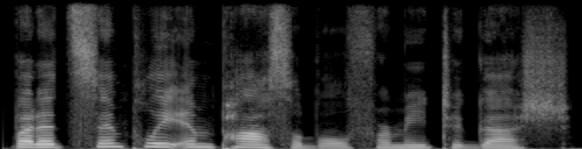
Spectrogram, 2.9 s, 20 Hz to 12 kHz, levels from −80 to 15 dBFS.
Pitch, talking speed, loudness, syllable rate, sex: 195 Hz, 165 wpm, -20 LUFS, 4.3 syllables/s, female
